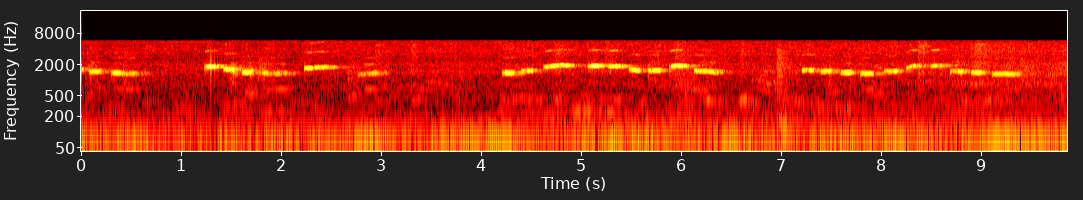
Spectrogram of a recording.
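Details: Whistled rendition of the Vasco da Gama anthem by a cockatiel: a flowing line of clear, slurred notes that rise, hold and fall in repeated phrases for about ten seconds, with a faint hum behind.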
